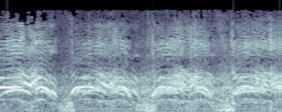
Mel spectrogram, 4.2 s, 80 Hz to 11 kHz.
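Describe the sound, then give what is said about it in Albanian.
A West German crowd shouts for the Berlin Wall to be opened in 1989. The loud massed voices repeat a rhythmic chant several times, each call swelling and falling, with crowd noise continuing between them. “Ishin këto thirrjet e gjermanoperëndimorëve duke thirrur hapen e murit.”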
